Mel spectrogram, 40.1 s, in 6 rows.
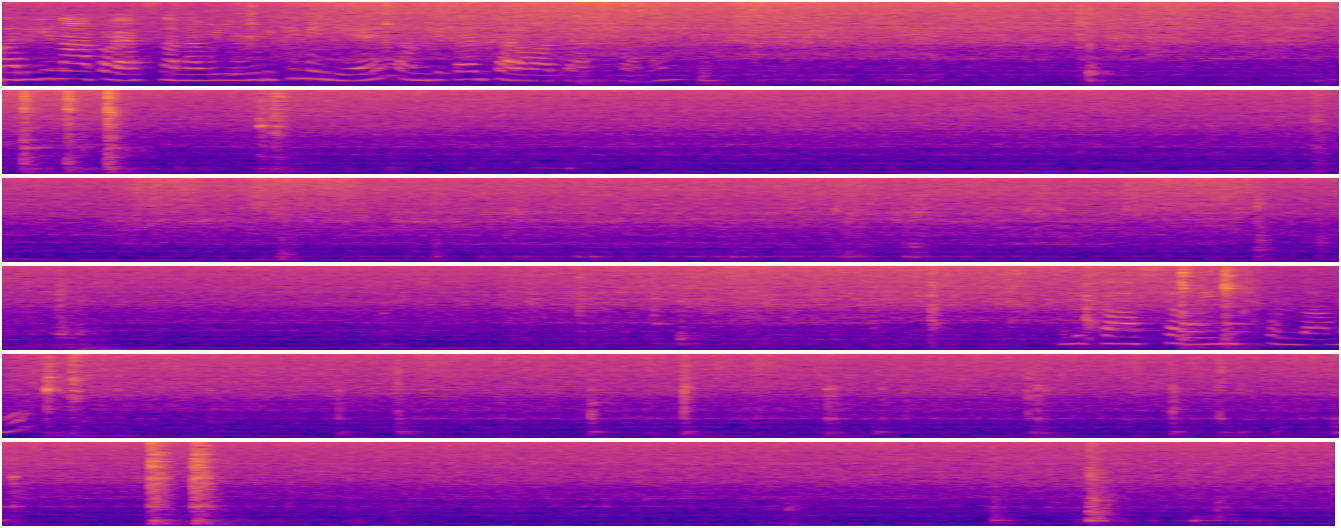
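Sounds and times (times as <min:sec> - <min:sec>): vegetables sizzling in a pot: 0:00.0 - 0:40.0.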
